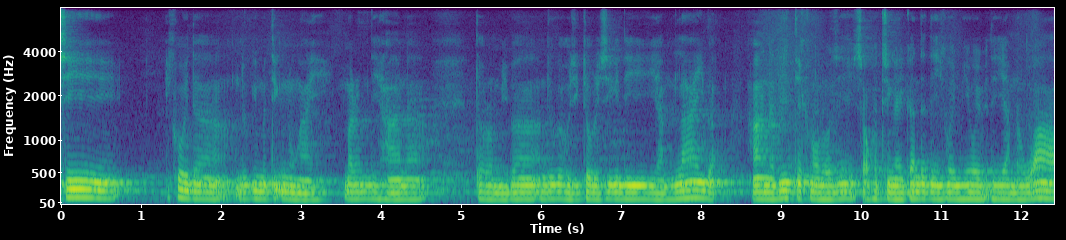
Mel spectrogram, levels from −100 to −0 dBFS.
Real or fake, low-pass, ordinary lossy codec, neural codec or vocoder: real; none; none; none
